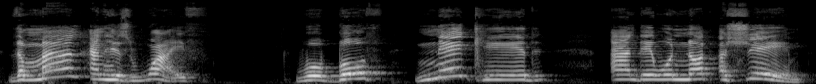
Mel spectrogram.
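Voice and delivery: slow reading with each word stressed; preacher pressing the words of the verse; emphasized reading. Shown as a demonstration. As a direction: lay weight on every word, slowly. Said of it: "emphasizing these words".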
